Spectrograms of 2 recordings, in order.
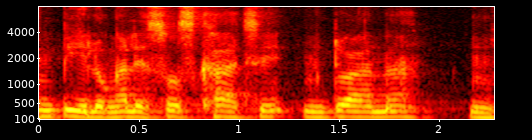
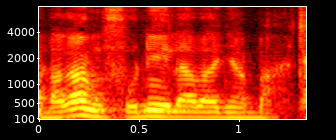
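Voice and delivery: usual speaking voice

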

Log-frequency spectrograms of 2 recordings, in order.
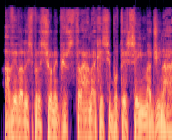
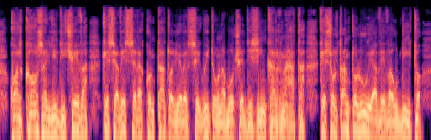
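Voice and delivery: ordinary delivery, nothing marked

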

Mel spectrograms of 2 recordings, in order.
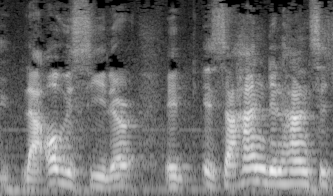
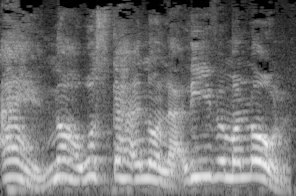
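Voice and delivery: worried mum; 7 semitones higher than usual. Acted. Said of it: "a mum to be like".

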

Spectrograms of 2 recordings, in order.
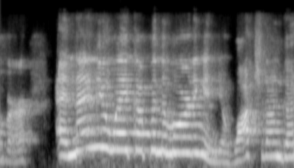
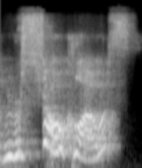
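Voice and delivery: stunned lament; 5 semitones higher, 7 dB louder, slower than usual. Retold or imitated. Shock after the miss.

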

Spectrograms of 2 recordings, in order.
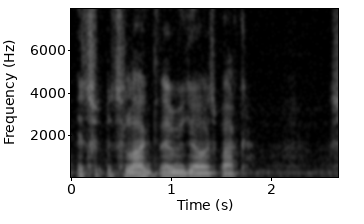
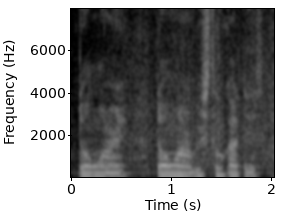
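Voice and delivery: ordinary talk, nothing marked

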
